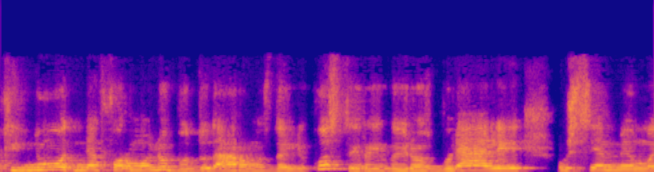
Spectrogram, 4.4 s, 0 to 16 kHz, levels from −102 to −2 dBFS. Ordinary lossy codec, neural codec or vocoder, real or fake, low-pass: MP3, 96 kbps; vocoder, 24 kHz, 100 mel bands, Vocos; fake; 10.8 kHz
